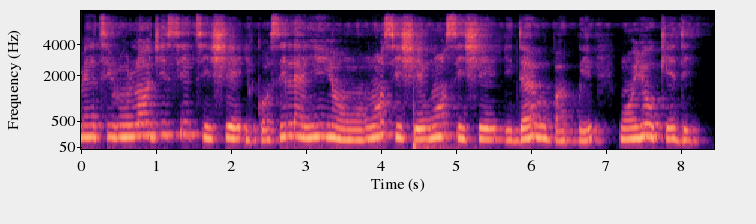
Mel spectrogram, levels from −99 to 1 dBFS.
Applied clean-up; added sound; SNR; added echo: neural mask model DeepFilterNet 3.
